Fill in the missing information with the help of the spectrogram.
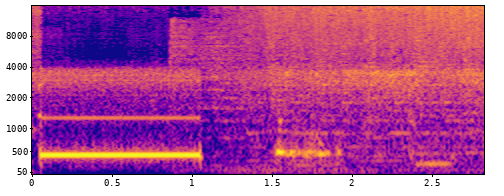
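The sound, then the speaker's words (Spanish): A telephone ringback tone sounds once, a loud steady hum lasting about a second, then cuts off into quiet line noise and faint clicks as the call connects. No one speaks. “No haga ruido, ahí entró la llamada.”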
